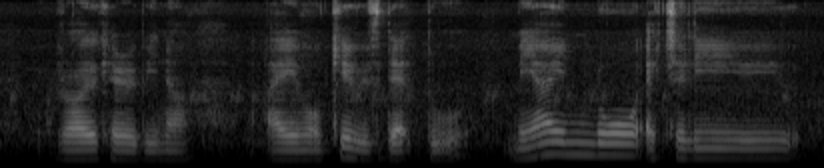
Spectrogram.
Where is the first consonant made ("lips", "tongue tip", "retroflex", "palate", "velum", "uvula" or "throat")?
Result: tongue tip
